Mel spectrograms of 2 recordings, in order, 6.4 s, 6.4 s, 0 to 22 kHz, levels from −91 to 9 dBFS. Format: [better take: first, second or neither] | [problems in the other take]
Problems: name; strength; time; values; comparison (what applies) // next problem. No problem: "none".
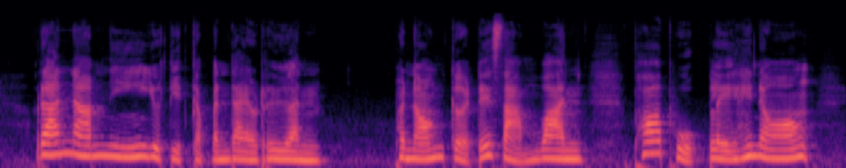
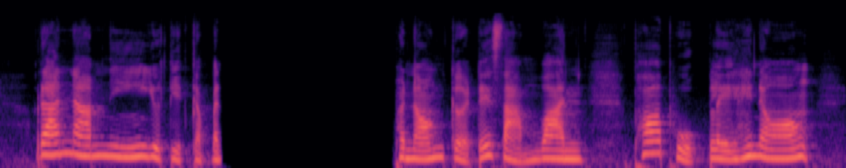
first | audio cutting out; at 1.5 s for 1.5 s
